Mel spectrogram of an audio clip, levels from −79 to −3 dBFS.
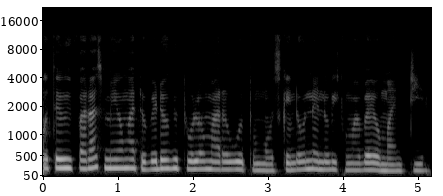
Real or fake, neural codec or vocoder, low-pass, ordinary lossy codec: fake; codec, 24 kHz, 1.2 kbps, DualCodec; none; none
